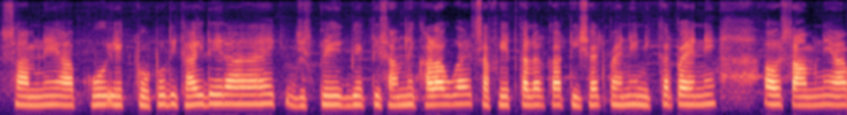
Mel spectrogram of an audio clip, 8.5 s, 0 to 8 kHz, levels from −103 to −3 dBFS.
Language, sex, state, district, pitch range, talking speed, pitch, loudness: Hindi, male, Uttarakhand, Tehri Garhwal, 180-195 Hz, 185 wpm, 185 Hz, -18 LUFS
